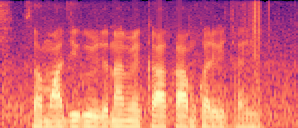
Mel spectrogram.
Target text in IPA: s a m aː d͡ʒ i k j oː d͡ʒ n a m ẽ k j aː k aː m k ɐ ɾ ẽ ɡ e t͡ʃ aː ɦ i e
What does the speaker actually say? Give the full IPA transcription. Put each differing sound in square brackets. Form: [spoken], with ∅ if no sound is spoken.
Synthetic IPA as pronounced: s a m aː d͡ʒ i k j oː d͡ʒ n a m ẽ k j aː k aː m k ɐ ɾ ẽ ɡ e t͡ʃ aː ɦ i e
